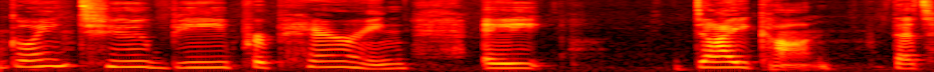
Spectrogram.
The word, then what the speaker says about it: daikon: Today I'm going to be preparing a daikon. That's how you pronounce it.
